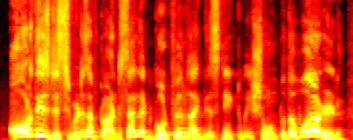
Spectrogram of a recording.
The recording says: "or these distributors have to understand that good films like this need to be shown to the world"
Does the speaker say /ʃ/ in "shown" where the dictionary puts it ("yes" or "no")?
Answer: yes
